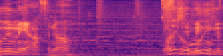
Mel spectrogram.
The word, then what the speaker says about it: Alphinaud: You don't pronounce a D at the end of it. It's ALPHINAUD, not ALPHINAUD.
